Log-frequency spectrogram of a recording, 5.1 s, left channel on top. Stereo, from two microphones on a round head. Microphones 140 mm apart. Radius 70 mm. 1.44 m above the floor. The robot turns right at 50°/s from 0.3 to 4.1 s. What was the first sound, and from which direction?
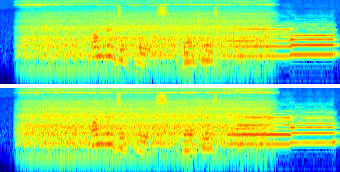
A woman speaking, 140° right.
